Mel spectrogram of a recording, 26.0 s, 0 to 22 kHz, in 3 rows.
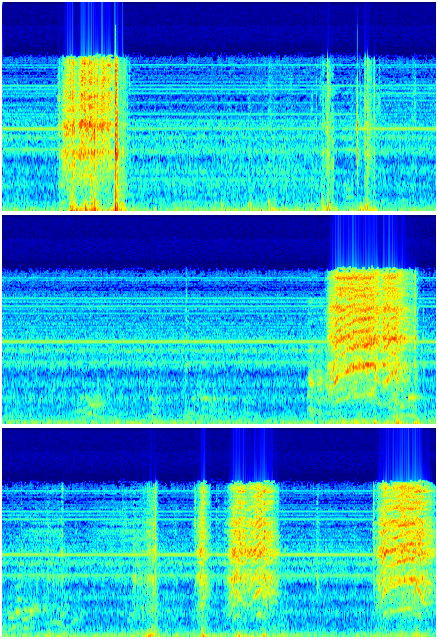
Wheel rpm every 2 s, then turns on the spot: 10, 30, 0, 0, 0, 0, 0, 30, 50, 0, 10, 20, 50.
none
